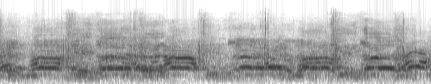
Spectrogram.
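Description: Mikoshi bearers chanting in unison as they carry the portable shrine, a loud shouted call repeated two to three times a second, with many men's voices overlapping.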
